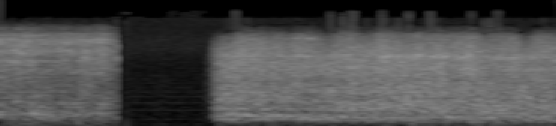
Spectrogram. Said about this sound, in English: As you can hear, there's a Freightliner train running past me on the opposite road back towards Stratford.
